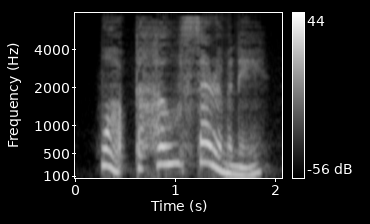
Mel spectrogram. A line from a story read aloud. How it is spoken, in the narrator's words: Joy sighed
